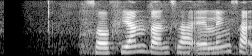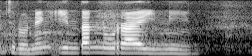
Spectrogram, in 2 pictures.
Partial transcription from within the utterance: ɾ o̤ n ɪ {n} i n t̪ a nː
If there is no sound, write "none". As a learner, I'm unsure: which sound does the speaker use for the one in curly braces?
ŋ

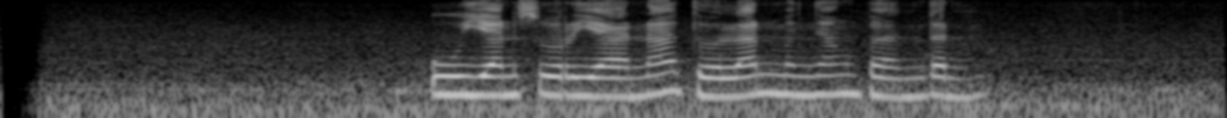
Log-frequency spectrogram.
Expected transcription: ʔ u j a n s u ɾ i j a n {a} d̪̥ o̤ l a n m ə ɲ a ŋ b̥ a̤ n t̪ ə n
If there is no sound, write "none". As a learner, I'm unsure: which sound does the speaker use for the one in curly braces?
a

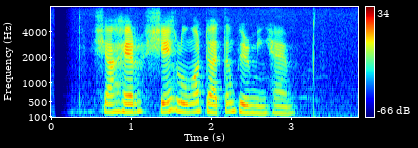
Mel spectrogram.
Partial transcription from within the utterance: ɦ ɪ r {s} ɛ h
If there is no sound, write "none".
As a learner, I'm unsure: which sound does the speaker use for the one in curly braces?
ʃ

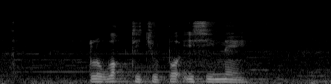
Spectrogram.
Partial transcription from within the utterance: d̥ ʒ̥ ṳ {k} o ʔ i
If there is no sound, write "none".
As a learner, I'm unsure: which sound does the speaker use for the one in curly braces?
p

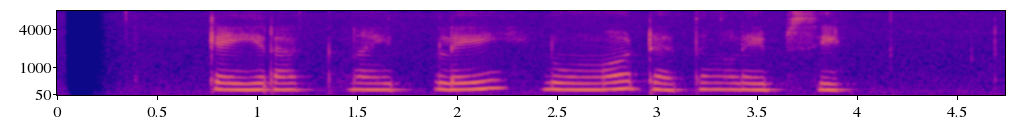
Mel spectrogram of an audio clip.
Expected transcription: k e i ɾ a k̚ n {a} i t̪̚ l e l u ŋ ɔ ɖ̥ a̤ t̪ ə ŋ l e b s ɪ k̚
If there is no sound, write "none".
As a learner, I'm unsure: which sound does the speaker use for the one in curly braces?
a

